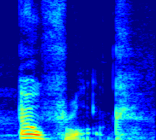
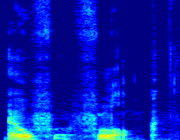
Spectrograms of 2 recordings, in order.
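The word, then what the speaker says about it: elflock: Elf-lock. Is it elf-lock or elf-flock? Elf-lock. With an L.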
